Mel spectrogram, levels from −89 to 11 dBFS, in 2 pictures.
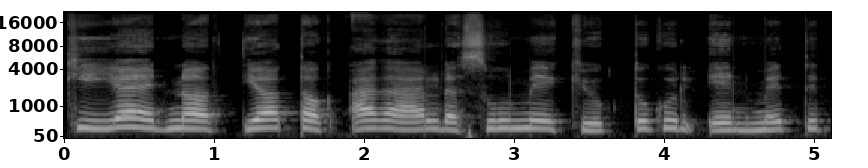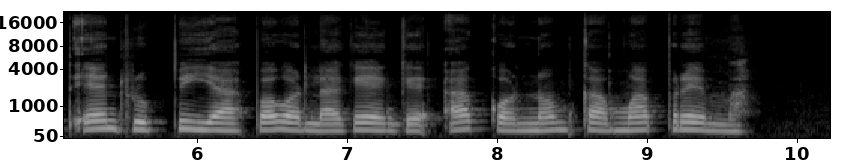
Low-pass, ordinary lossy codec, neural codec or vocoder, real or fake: none; none; vocoder, 44.1 kHz, 128 mel bands, Pupu-Vocoder; fake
